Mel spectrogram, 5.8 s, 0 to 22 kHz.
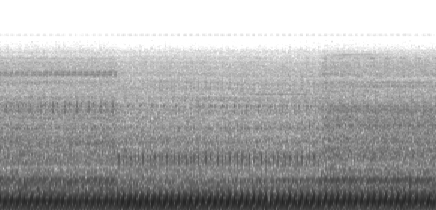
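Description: Porsche 718 Cayman GT4's 4.0-litre flat-six engine idling steadily, its exhaust note holding one even pitch.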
